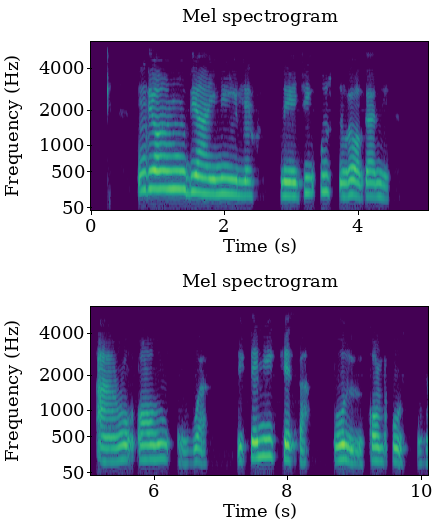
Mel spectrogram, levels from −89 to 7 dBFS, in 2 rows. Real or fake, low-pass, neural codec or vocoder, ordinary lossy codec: fake; 5.4 kHz; codec, 16 kHz, 2 kbps, FunCodec, trained on LibriTTS, 25 frames a second; none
